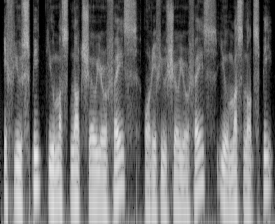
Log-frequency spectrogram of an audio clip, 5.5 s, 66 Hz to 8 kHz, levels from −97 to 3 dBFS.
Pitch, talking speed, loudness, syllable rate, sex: 105 Hz, 205 wpm, -17 LUFS, 3.7 syllables/s, male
